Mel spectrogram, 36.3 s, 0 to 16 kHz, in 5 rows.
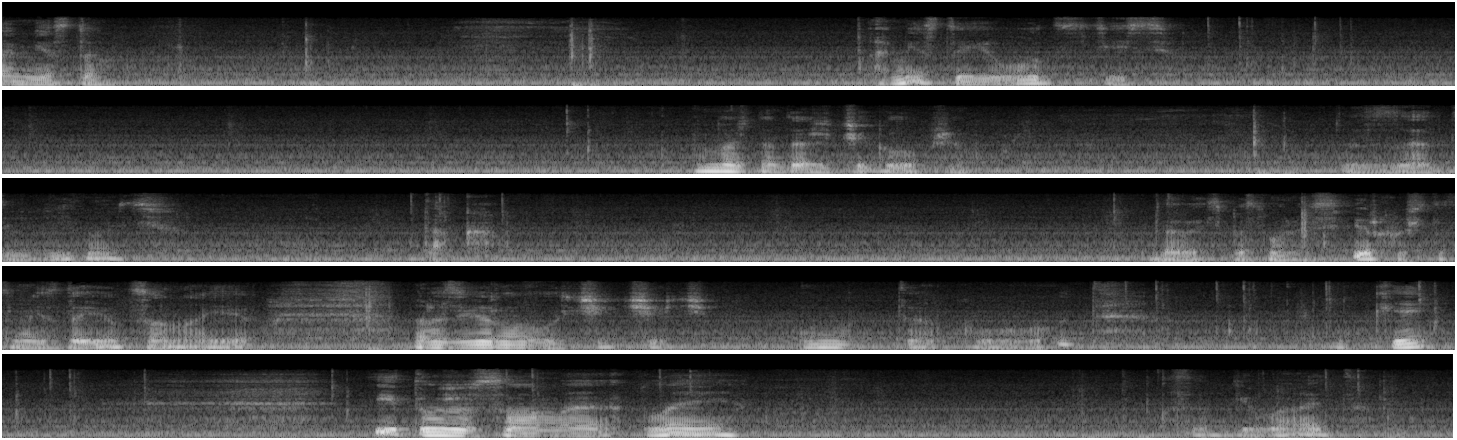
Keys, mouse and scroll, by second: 1.5 KP_3, 2.8 g, 6.5-9.5 middle drag, 17.0-20.1 middle drag, 21.0 KP_7, 23.6 r, 27.8 click, 29.3 click, 29.7-31.6 middle drag, 31.6 click, 32.3-35.3 drag, 35.7-36.3 drag.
